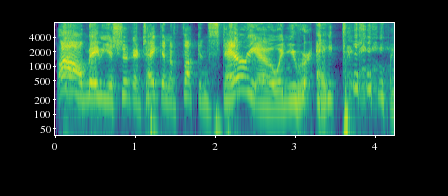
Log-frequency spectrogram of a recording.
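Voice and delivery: high, nagging mock-parent whine; high whiny parody of a scolding parent. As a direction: sneer it like a resentful parent. Mocking parents who gave stuff.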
